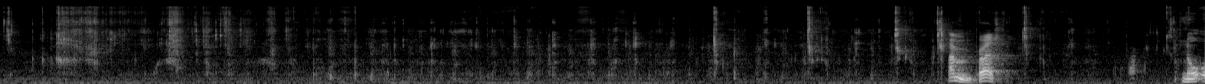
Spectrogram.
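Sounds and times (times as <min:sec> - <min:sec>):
crunching and chewing crispy chicken: 0:00.0 - 0:09.6, 0:10.2 - 0:12.0.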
